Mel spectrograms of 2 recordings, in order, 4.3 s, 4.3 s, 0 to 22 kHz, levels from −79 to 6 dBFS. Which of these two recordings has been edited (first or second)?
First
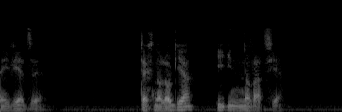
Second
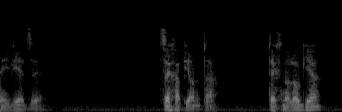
first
